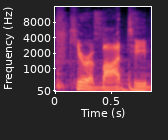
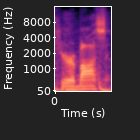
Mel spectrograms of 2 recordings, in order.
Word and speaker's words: Kiribati: The correct answer is Kiribati. Spelled like Kiribati, but pronounced Kiribati.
